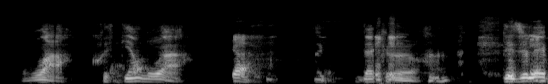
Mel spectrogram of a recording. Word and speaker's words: Roy: And my name, by the way, is French, so it's Roy. Roy.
